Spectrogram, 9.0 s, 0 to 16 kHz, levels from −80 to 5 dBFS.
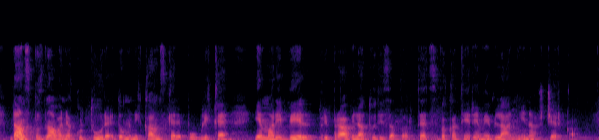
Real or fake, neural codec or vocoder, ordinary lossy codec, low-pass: fake; vocoder, 24 kHz, 100 mel bands, Vocos; none; 10.8 kHz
